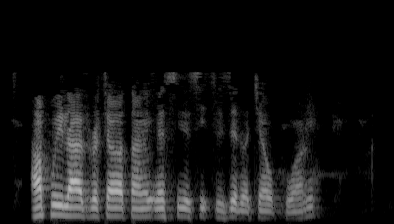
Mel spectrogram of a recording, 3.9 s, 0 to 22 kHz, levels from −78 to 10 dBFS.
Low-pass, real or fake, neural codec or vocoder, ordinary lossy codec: 7.2 kHz; fake; codec, 16 kHz, 0.5 kbps, FunCodec, trained on Chinese and English, 25 frames a second; MP3, 24 kbps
